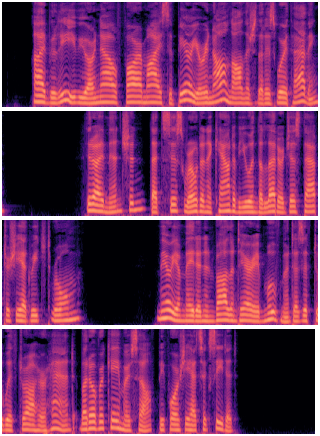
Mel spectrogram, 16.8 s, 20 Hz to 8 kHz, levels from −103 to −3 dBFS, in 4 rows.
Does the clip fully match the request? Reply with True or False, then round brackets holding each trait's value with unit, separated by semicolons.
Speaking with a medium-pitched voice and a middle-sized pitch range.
True (155 Hz; 3.1 semitones)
